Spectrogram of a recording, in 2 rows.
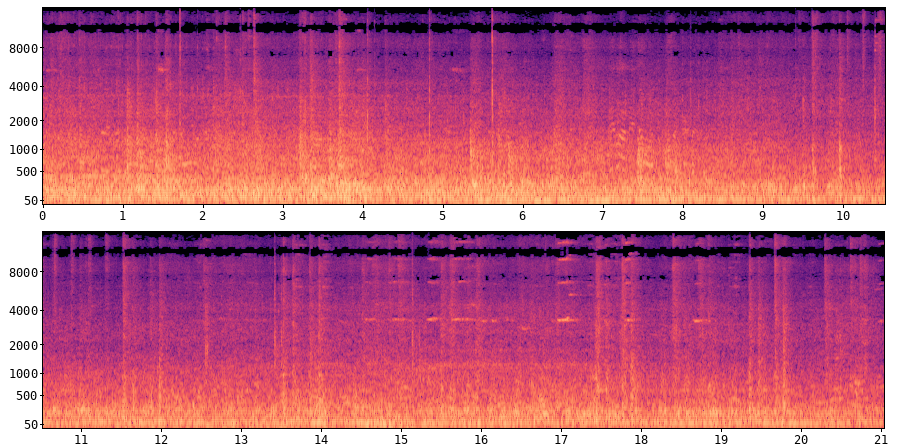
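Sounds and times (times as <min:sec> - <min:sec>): low rumble of train wheels: 0:00.0 - 0:21.0
clacks and knocks from rails: 0:15.0 - 0:21.0.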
